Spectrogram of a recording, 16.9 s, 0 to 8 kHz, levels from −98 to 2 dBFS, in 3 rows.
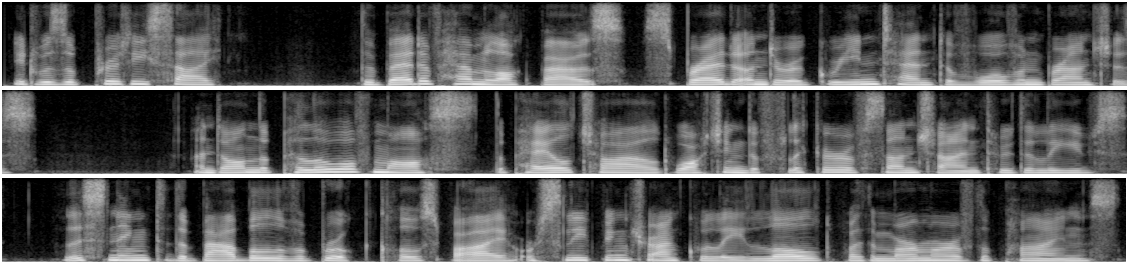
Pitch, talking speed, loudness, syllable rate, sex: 190 Hz, 190 wpm, -18 LUFS, 5.0 syllables/s, female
